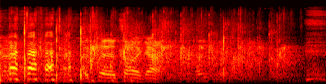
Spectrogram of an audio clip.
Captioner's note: applause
